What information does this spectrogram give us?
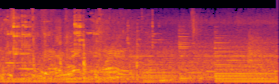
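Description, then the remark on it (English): A few bright glass clinks ring out against a steady bed of background noise and murmuring voices, like a toast. “Cheers.”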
